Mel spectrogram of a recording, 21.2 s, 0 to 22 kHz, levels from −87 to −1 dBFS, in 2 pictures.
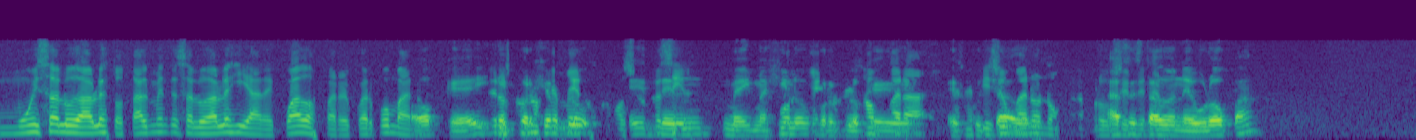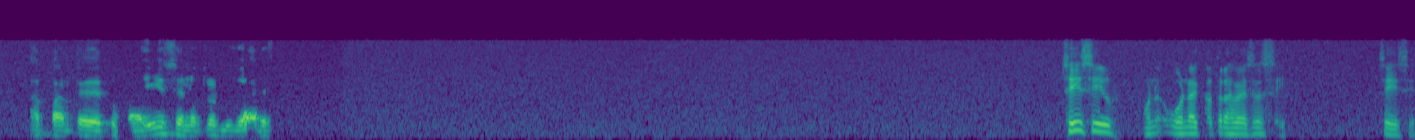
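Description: Between 3.64 and 9.31 s the speech keeps ducking out at 3.64–4.16, 4.37–4.91, 5.88–7.37, 7.60–7.64, 7.90–8.23, 8.73–9.03 and 9.21–9.31 s, dropping by up to about 30 dB. That's likely speech suppressed in double talk: the echo canceller treats the talker as echo and clamps down.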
